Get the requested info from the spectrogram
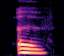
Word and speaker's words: have: Indeed，have，h a v e，have，h 发，字母 a 发 a，v e 发 v，have，或者在弱读的情况下，也可以读成 have 或者是 of。好，它是一个动词，表示有。比如说，have fun 就是玩得开心，have fun。 have a rest 就是休息，rest 就是小憩、休息的意思。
